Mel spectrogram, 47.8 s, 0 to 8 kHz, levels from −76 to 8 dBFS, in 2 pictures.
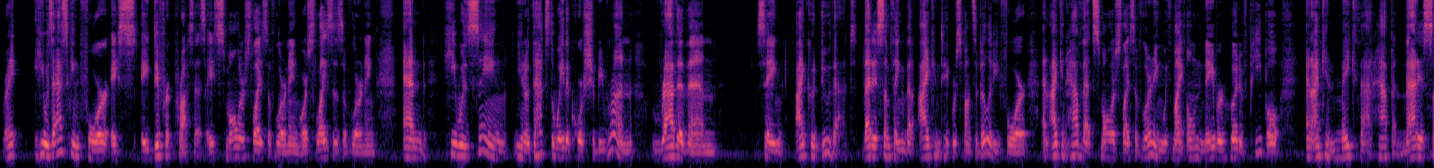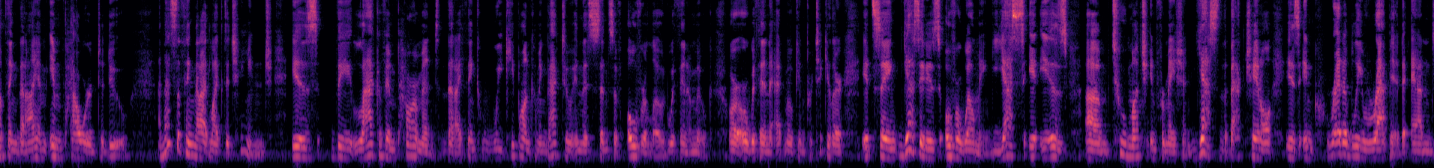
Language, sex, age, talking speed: English, male, 30-49, 170 wpm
